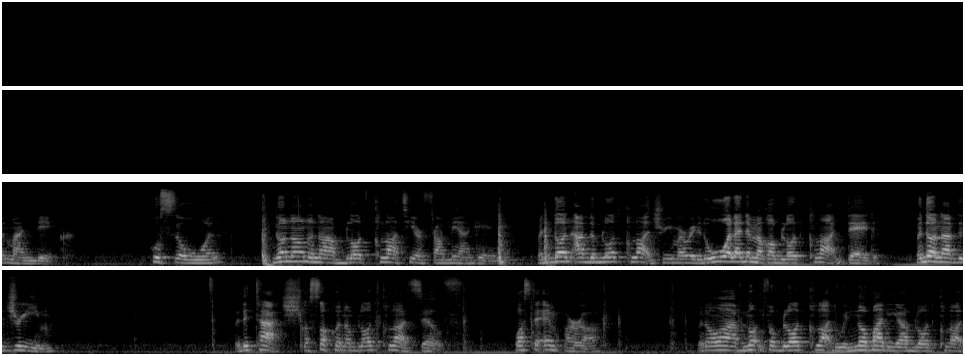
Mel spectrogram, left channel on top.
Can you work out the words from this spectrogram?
man dick. Pussy hole. No blood clot here from me again. But don't have the blood clot dream already. The whole of them are got blood clot dead. But don't have the dream. But detach. Go suck on the blood clot self. What's the Emperor? We don't have nothing for blood clot doing. Nobody have blood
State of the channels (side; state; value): left; silent; digital silence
